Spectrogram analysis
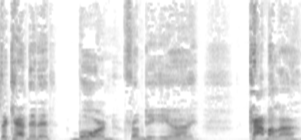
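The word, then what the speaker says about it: Kamala: candidate born from Dei camela they say is how you have to pronounce her name and we all know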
